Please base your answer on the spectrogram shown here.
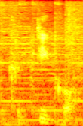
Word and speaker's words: critico: lleva tilde la palabra critico, porque se trata de una palabra que tiene la sílaba tónica de la penúltima sílaba y por tanto es llana.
